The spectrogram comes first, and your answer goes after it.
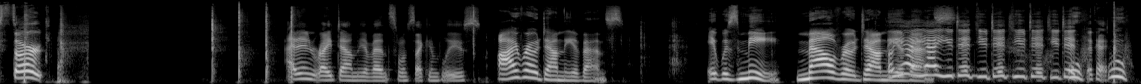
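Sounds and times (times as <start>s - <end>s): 
speech: 0.0s - 0.8s, 2.9s - 11.3s
hand clap to mark a restart: 2.1s - 3.0s, 11.0s - 11.3s.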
